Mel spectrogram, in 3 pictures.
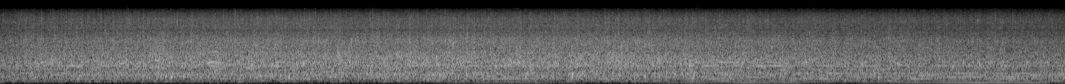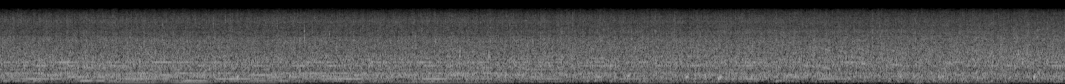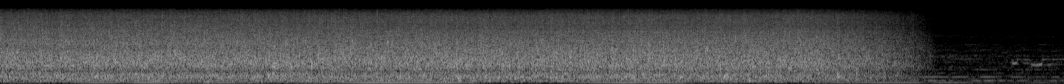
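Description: Water rushing and splashing over rocks in a narrow, rock-lined manmade spawning channel, as a steady, full rush.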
